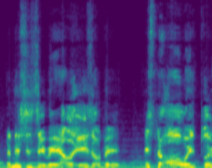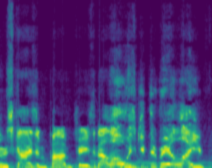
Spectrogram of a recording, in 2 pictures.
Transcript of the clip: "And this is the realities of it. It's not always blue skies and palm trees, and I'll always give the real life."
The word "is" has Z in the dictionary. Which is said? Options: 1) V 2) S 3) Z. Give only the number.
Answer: 3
